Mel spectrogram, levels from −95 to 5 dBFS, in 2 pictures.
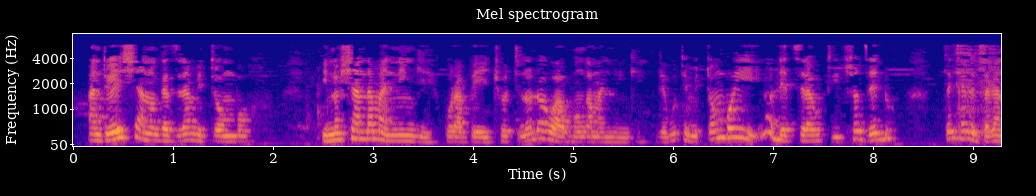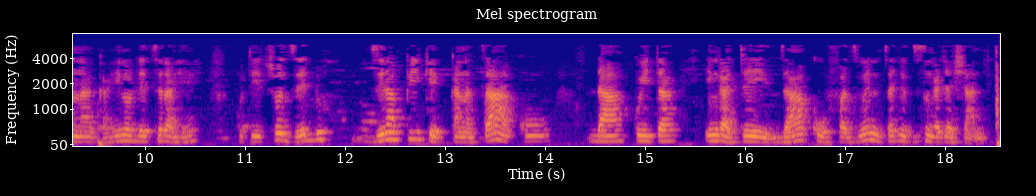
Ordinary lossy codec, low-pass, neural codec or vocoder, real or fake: MP3, 24 kbps; 7.2 kHz; none; real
